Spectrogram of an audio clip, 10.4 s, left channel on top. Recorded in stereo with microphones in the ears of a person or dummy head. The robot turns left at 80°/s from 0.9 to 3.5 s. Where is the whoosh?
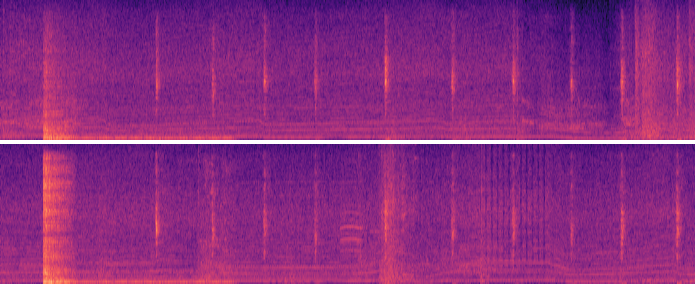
35° right (ahead or behind), 2 m; by 10.3 s 45° right (ahead or behind), 2 m.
